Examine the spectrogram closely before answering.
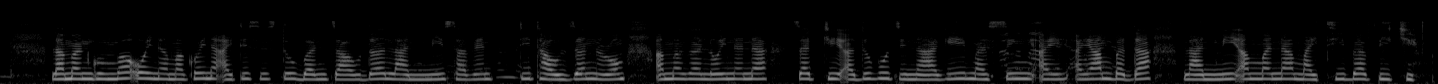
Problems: background sounds at intervals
